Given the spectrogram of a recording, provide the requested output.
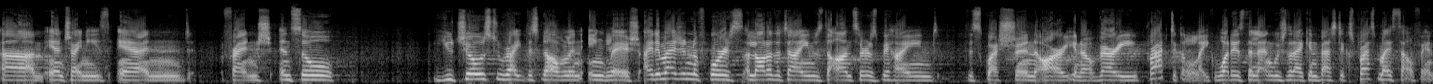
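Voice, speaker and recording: A man speaks in a raised, projected voice with a high pitch and flat, monotone intonation. Noticeable background noise runs under him. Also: moderate pace. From Pakistan. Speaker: writer and panel moderator. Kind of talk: panel discussion.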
